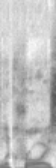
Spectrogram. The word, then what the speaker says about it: LaCroix: Officially, it's pronounced LaCroix so that it rhymes with enjoy, not La Croix or La Croix like the French would attempt to say a word like that.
